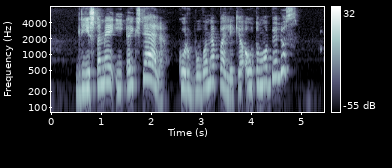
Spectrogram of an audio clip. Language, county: Lithuanian, Telšiai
